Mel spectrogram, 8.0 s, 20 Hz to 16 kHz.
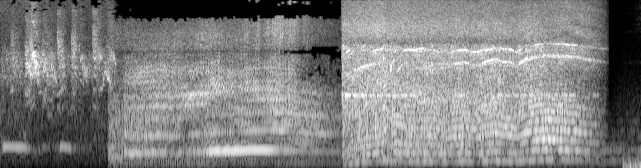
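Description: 1966 Shelby GT350's 289 V8 revving hard as the car accelerates, its pitch rising and then dropping, then from about halfway a loud burnout: tyres squealing and hissing over the high-revving engine, cut off suddenly near the end.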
